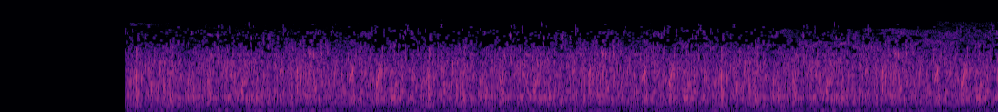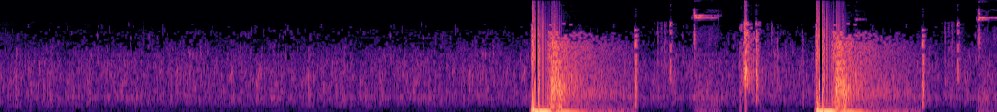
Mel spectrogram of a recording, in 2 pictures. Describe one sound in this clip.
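A river rushes steadily.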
